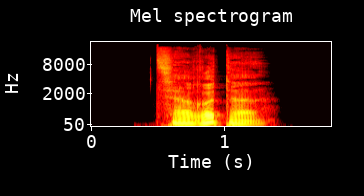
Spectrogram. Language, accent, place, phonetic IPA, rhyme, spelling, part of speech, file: German, Germany, Berlin, [t͡sɛɐ̯ˈʁʏtə], -ʏtə, zerrütte, verb, De-zerrütte.ogg
- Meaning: inflection of zerrütten: 1. first-person singular present 2. first/third-person singular subjunctive I 3. singular imperative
